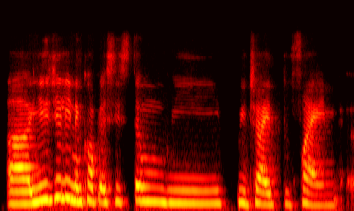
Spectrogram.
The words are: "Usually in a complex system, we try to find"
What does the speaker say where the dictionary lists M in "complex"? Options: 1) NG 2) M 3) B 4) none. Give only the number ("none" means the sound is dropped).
4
